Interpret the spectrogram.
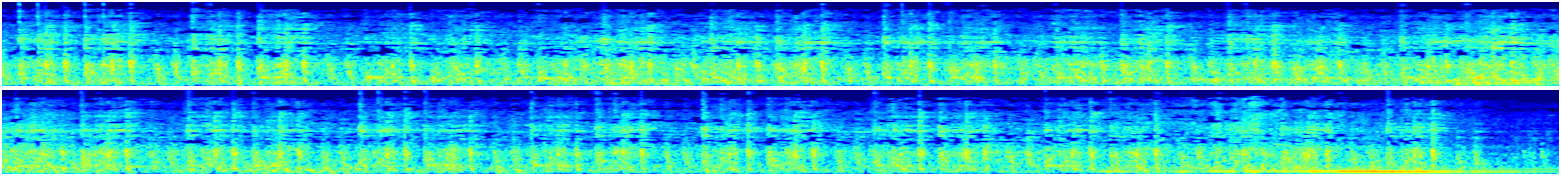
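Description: Passenger coaches of an express train passing close by at speed: a steady rush of steel wheels on rail with rapid clicks over the rail joints. It drops off suddenly near the end as the last coach goes by.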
